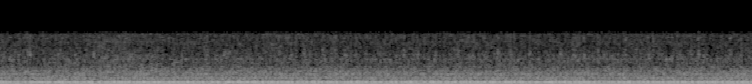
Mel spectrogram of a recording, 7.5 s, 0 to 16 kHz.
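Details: 2003 GMC Sierra Z71 5.3 V8 cold start after sitting overnight in single-digit temperatures, idling unassisted; erratic, low, uneven idle with rpm dipping to 500; lean and misfire codes, owner suspects failing intake gasket; runs fine once warm.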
